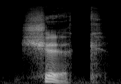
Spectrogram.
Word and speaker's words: kök: Трудный звук, нечто среднее между русскими «че» и «ща» в таких словах, как «кухня» или «мясо», когда буква «к» стоит перед мягкими гласными. Повторяйте. «Кухня». – «Щек».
